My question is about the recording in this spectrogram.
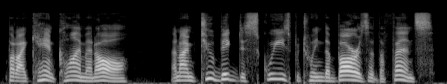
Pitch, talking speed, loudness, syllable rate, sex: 175 Hz, 240 wpm, -18 LUFS, 5.5 syllables/s, female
